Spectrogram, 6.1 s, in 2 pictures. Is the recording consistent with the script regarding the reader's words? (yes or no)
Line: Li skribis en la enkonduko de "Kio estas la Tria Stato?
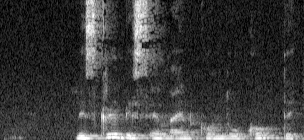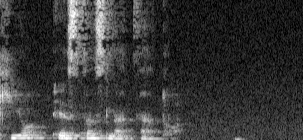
no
